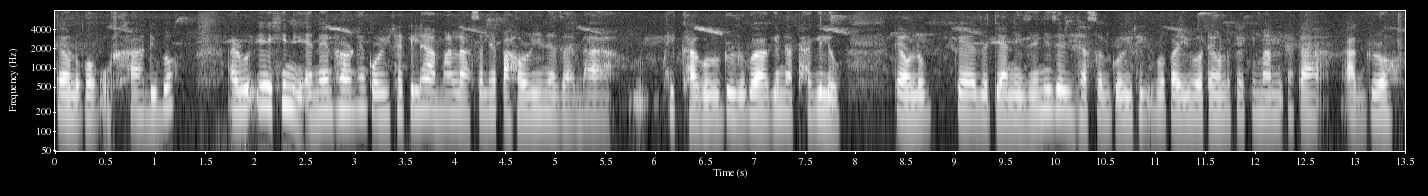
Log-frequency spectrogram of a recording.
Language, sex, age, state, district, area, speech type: Assamese, female, 30-45, Assam, Lakhimpur, rural, spontaneous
